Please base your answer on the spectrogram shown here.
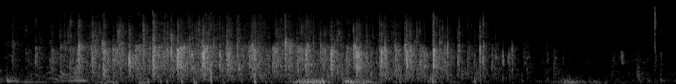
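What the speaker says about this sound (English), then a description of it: "welcome to the stage, Maria and Nancy. A warm applause" Warm audience applause as two speakers are welcomed onto the stage at an HR conference, a dense sustained crowd of clapping that swells and then tapers off over several seconds.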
